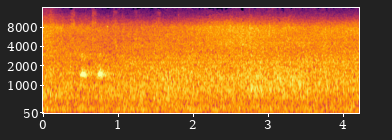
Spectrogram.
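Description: Steady street traffic noise: a continuous rush of passing cars, with two short high chirps about half a second in.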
